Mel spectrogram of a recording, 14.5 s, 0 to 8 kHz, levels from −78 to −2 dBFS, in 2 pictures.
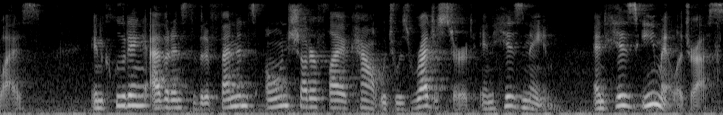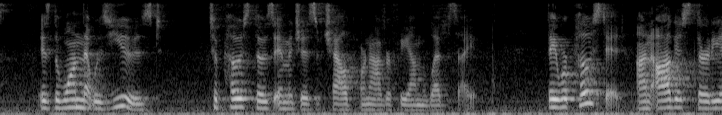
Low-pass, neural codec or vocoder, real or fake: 7.2 kHz; none; real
